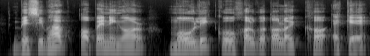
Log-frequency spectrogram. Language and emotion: Assamese, neutral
